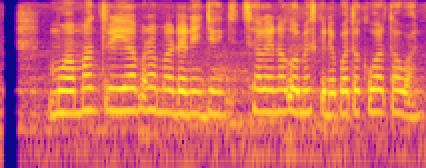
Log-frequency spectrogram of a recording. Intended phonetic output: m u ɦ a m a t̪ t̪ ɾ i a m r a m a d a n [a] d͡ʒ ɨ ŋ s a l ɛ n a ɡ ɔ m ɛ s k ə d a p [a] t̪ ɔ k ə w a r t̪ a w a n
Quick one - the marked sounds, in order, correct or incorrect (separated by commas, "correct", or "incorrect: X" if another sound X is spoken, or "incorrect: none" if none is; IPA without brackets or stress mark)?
incorrect: i, correct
